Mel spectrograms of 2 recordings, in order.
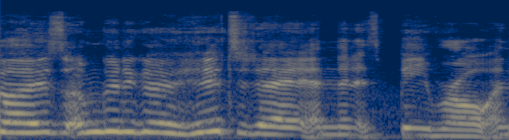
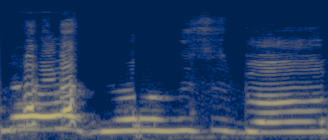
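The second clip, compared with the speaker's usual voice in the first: put-on elderly man's voice; 4 semitones higher, 4 dB louder than usual. Retelling how someone answered the phone pretending to be someone else: fake old man voice. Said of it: "in like an old man voice".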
